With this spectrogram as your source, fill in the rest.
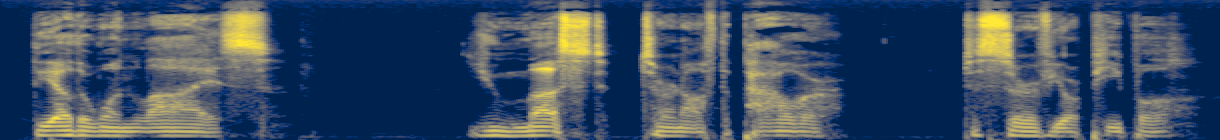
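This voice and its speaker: In a put-on character voice, a man speaks with very deep, low pitch and monotone, flat intonation, at a very slow pace with long, frequent pauses. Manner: cryptic, commanding, stern.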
